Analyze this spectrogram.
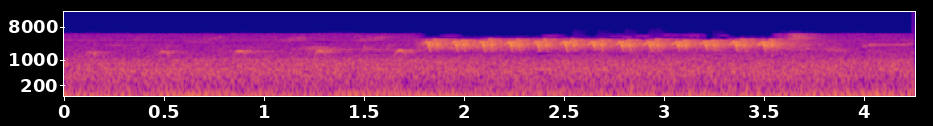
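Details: On Öland at Algutsrum, 14 June 2010, a common nightingale gives a few scattered soft notes, then a fast, rhythmic string of loud, identical chirps lasting almost two seconds, against constant background hiss.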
